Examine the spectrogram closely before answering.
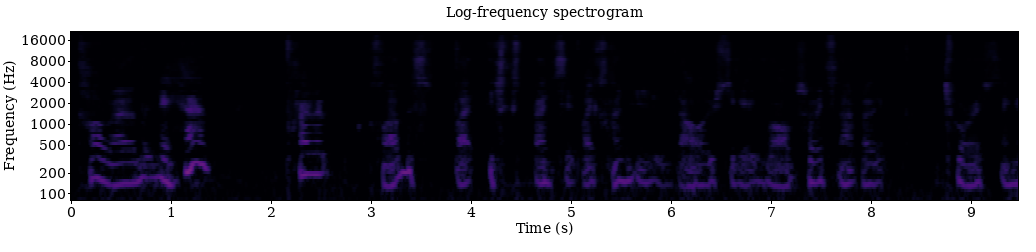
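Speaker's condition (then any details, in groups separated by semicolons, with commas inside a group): Cerebral palsy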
